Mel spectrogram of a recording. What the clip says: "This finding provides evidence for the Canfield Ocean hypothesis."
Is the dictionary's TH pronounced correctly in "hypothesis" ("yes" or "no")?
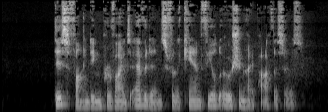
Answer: yes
